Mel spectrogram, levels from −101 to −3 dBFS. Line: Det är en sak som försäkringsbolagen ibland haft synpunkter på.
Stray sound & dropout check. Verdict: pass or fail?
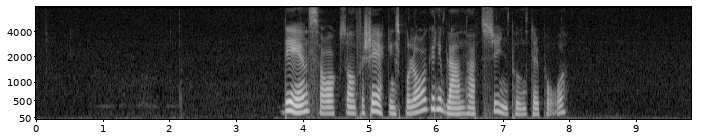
pass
